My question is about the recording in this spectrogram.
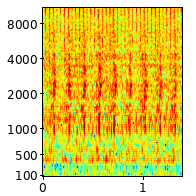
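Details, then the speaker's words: Honda CR-V petrol engine warmed up at slowed idle; light quick tick about seven times a second, not from the serpentine belt, no louder with oil filler open, persists when revved; loose tappet suspected, unconfirmed. "right well the engine has slowed down it's warmed up and you can hear that knocking now"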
